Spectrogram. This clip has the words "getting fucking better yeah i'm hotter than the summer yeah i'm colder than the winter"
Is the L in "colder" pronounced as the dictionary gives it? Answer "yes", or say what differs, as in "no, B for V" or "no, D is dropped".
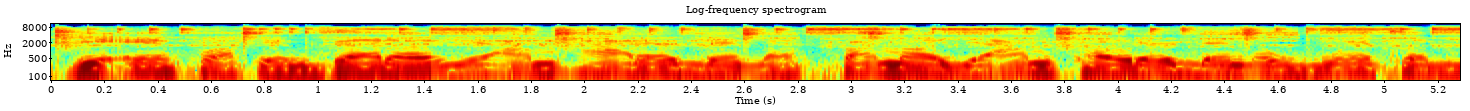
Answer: no, L is dropped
